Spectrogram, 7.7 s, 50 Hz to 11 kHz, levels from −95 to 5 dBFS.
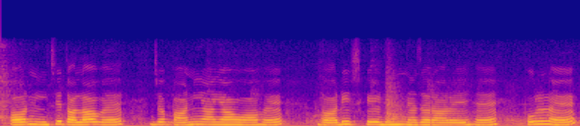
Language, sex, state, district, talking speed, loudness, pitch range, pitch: Hindi, female, Odisha, Malkangiri, 140 wpm, -15 LUFS, 205-225 Hz, 215 Hz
